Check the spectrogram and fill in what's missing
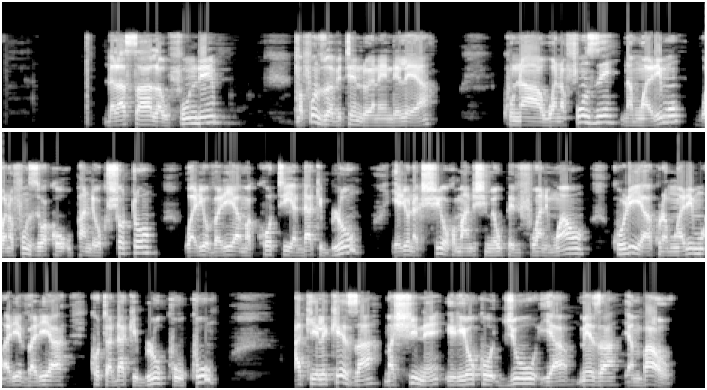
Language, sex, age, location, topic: Swahili, male, 25-35, Dar es Salaam, education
